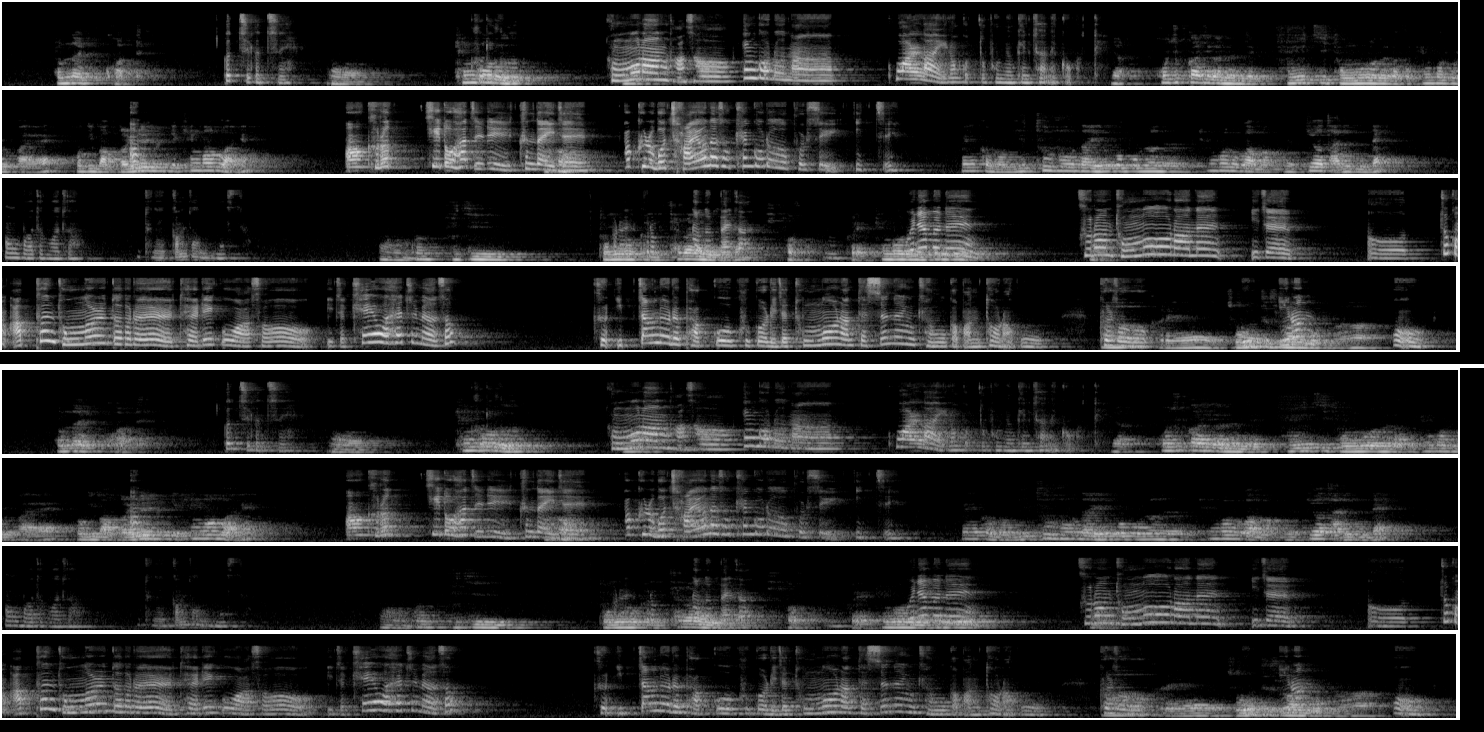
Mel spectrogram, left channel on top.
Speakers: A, on the left (about 25°); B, on the left (about 70°).
A: 겁나 예쁠 것 같아.
B: 그치, 그치.
A: 어, 캥거루,
B: 그리고 동물원
A: 캥거루.
B: 가서 캥거루나 코알라 이런 것도 보면 괜찮을 것 같아.
A: 야, 호주까지 갔는데 굳이 동물원을 가서 캥거루를 봐야 해? 거기 막 널려
B: 아,
A: 있는 게 캥거루 아니야?
B: 아, 그렇기도 하지. 근데
A: <laughs>
B: 이제, 아, 그리고 뭐 자연에서 캥거루 볼 수 있지.
A: 그러니까 막 유튜브나 이런 거 보면은 캥거루가 막 그냥 뛰어다니던데?
B: 어, 맞아, 맞아. 되게 깜짝 놀랐어.
A: 어,
B: 응.
A: 그럼 굳이 동물원까지
B: 그래, 그럼 그거는
A: 찾아갈 일인가?
B: 빼자.
A: 싶어서.
B: 응.
A: 그래, 캥거루는
B: 왜냐면은
A: 빼고,
B: 그런
A: 어.
B: 동물원은 이제 어 조금 아픈 동물들을 데리고 와서 이제 케어해주면서 그 입장료를 받고 그걸 이제 동물한테 쓰는 경우가 많더라고. 그래서
A: 아, 그래. 좋은
B: 어
A: 뜻으로
B: 이런
A: 하는 거구나.
B: 어 어,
